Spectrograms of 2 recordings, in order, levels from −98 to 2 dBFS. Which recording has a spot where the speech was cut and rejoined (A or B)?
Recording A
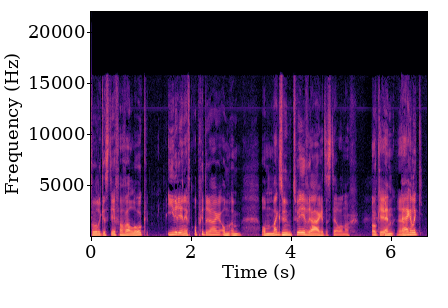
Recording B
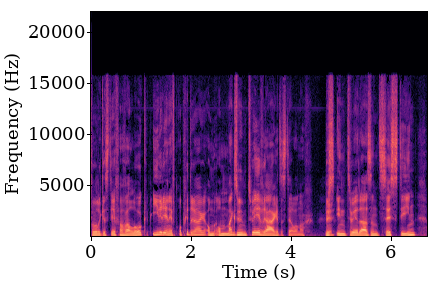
B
